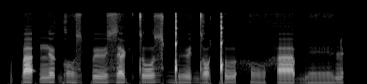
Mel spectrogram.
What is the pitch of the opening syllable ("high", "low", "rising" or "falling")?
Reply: rising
